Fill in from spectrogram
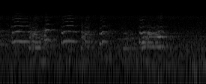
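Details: Canada geese at Lac Goulet honking: several nasal, two-note honks overlapping in quick succession from more than one bird, with a faint background hiss.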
